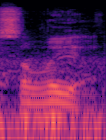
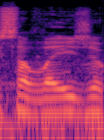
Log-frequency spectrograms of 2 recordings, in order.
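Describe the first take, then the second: First: The name ends in a short 'lea' sound. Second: The name has an extra 'sia' syllable. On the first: The speaker calls it right. "correction of the former pronunciation" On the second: The speaker calls it wrong. "I was saying Salasia before"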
